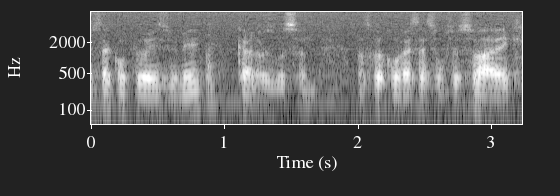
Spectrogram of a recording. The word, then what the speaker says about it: Ghosn: Ben, vous savez, d'abord, pour plusieurs raisons, le nom est venu des États-Unis parce que le Ré est très difficile à prononcer et le S est aussi encore plus difficile à prononcer. Donc les Américains ont utilisé le terme Ghosn.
